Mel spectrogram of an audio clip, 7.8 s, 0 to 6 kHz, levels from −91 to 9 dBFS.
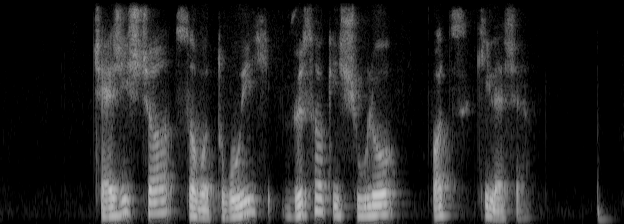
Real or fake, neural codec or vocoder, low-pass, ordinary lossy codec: real; none; 5.4 kHz; Opus, 24 kbps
